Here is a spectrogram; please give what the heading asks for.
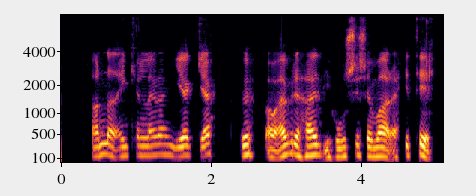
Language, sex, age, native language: Icelandic, male, 30-39, Icelandic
